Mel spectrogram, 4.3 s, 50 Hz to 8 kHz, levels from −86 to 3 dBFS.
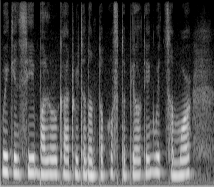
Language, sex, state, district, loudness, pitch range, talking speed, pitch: English, female, Nagaland, Kohima, -16 LUFS, 185-200 Hz, 170 wpm, 190 Hz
